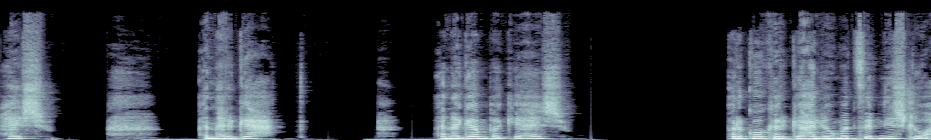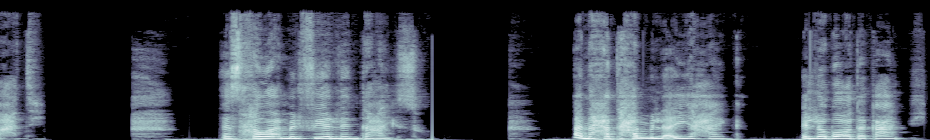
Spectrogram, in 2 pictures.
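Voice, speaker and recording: A woman voicing a desperate young woman, tearful and high. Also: fairly even intonation, rapid-fire, lightly acted. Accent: Egyptian Arabic. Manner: pleading, tearful.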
